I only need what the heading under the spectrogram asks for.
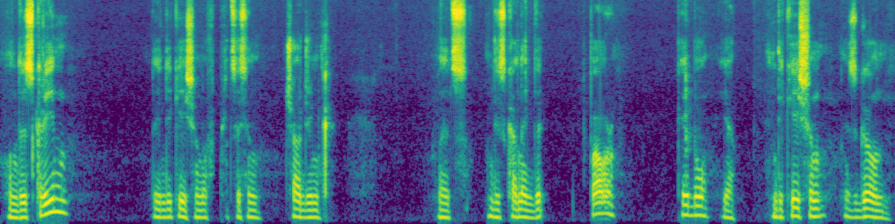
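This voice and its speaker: A man presents a hands-on product demonstration in a soft-edged, mellow voice. His delivery is slow and halting, broken into short fragments as he goes step by step. The sound is dry and close, with very little room to it. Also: medium pitch, dry recording. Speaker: gadget reviewer presenting a radio.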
